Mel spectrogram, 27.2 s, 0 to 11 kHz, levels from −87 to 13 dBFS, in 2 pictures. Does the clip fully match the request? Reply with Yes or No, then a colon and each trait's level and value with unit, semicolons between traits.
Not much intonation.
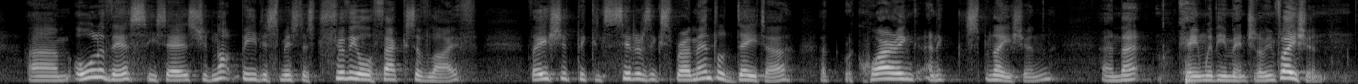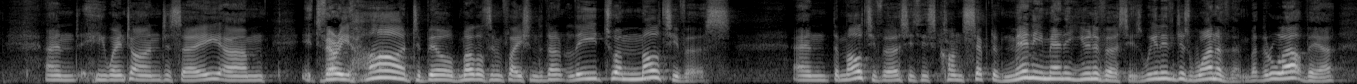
No: average, 4.0 semitones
